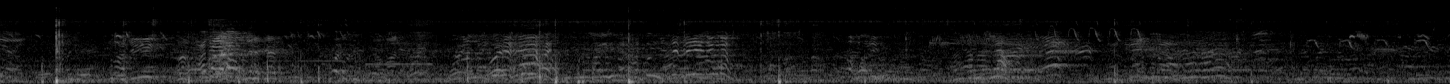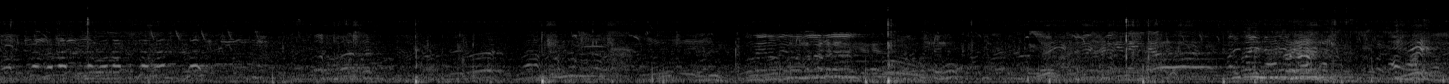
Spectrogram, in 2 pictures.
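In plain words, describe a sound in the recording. Young men shout and call to each other outdoors, some distance away.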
